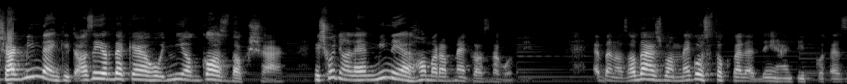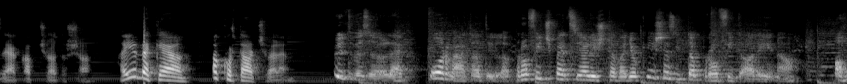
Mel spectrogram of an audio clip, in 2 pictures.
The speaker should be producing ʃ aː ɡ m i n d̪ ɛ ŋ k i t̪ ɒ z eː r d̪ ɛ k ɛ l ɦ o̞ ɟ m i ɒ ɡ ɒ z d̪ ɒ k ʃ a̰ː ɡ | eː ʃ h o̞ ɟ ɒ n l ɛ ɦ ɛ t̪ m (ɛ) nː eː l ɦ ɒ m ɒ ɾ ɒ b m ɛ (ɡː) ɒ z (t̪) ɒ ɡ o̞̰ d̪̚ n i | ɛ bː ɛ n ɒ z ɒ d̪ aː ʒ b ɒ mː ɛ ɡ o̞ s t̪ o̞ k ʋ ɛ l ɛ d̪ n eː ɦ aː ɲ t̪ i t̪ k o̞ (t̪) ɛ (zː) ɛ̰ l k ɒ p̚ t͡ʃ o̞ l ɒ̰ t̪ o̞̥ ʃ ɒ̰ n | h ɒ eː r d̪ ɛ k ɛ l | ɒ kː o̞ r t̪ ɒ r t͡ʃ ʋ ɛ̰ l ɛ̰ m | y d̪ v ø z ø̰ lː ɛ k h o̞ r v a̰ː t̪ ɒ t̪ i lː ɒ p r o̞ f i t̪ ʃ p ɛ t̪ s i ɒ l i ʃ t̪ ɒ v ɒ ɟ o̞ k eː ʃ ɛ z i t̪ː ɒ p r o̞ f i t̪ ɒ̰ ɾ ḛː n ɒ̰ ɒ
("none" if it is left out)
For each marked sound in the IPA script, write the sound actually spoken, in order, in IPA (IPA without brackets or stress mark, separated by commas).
i, ɡː, d̪, t̪, zː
